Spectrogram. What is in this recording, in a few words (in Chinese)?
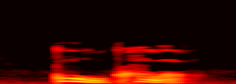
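"顾客", Mandarin Chinese; chinese flashcards; hsk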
